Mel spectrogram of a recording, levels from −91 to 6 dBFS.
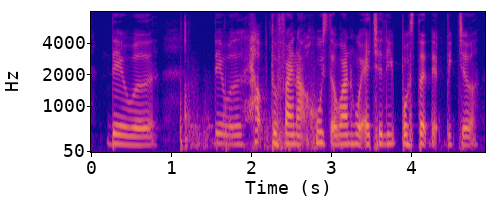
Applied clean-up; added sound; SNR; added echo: none; none; none; none.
